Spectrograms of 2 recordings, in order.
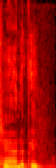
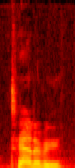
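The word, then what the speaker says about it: Tantive: And yes, it's pronounced Tanavi. Tanavi. I know That's from the old radio drama. It doesn't look like it's spelled that way, but that's what we've been I think saying.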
